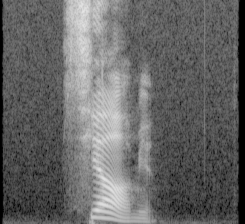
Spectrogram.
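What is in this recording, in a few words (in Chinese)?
"下面" Chinese; Xiàmian; Dibawah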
